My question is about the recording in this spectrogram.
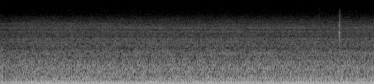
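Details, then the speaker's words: Mercedes ML350 with a replacement engine, first start after long cranking because the fuel system was dry, warning lights on: a smooth, steady idle hum with fan whoosh and no tapping. It idles and revs healthily. "Obviously we've got a few lights on we need to look at. But it runs, and just listen to it when it revs. It sounds good."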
